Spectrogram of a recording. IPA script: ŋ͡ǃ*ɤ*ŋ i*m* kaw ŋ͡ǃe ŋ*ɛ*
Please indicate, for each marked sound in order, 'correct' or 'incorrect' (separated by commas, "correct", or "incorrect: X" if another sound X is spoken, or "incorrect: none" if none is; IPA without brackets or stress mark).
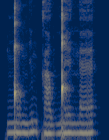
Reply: incorrect: o, correct, correct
